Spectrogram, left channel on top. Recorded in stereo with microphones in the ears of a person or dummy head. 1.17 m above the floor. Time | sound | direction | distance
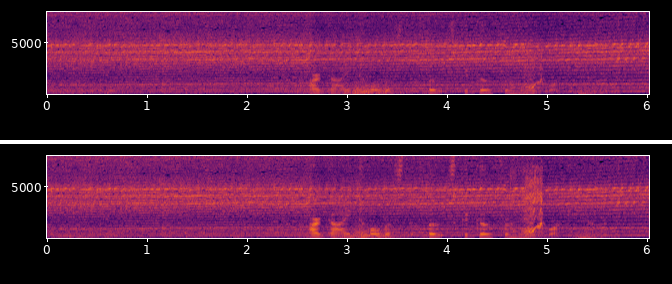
0.0 | a drone | centre (ahead or behind) | ?
2.6 | a woman speaking | 40° right (ahead or behind) | ?
4.6 | a zipper | 55° right (ahead or behind) | ?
